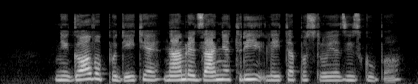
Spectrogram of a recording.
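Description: Speech runs throughout with MP2 compression damage: nothing above 11.2 kHz, and what remains gurgles and grains as upper sub-bands flicker on and off under heavy quantisation, which fits about 56 kbps and is likely Layer II coding. A plain low-pass filter would leave it dull but clean, without that granular churn.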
